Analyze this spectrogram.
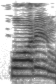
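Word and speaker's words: foreign: हैं ये मुख होता है हम कैसे बोलेंगे फॉरेन बोलेंगे नेक्स्ट एग्जाम नेक्स्ट देखते हैं वो हमारा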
